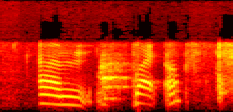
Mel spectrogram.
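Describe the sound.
A pet dog named Blue gives a few loud, high whining yelps and barks with sliding, falling pitch, separated by short pauses.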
